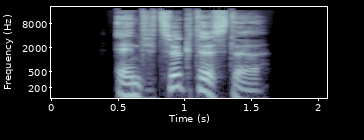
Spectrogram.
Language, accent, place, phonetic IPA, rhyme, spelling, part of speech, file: German, Germany, Berlin, [ɛntˈt͡sʏktəstə], -ʏktəstə, entzückteste, adjective, De-entzückteste.ogg
- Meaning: inflection of entzückt: 1. strong/mixed nominative/accusative feminine singular superlative degree 2. strong nominative/accusative plural superlative degree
